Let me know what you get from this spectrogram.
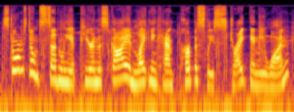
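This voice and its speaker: A woman's voice: on the high side, big pitch swings, normal speed, bright, forceful tone. A woman playing a breezy, argumentative dancer sister who exclaims dramatically in a comic sci-fi audio play. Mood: chiding. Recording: clear background noise.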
